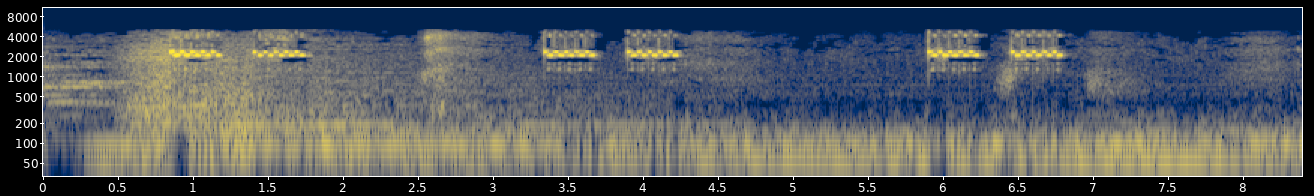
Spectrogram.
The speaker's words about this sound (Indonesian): aku dikagetkan oleh suara handphoneku yang berdering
